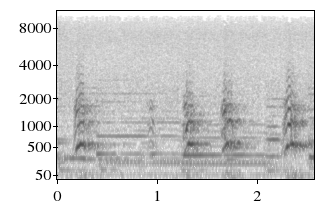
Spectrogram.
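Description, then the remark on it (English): A dog, Tippy, a friendly dog, barks four or five times in a loose, uneven rhythm, moderately loud, with short yappy barks and no talking around them. “Tippy is a friendly dog.”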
